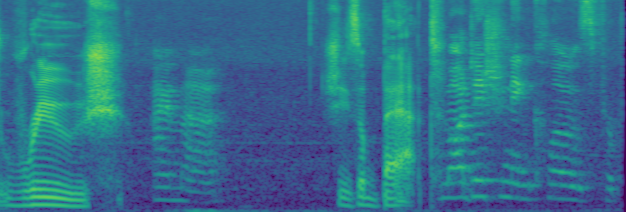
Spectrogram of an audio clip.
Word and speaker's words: Rouge: like wrinkly yeah on the side no it's pronounced Rouge she's a bat I'm auditioning oh okay so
